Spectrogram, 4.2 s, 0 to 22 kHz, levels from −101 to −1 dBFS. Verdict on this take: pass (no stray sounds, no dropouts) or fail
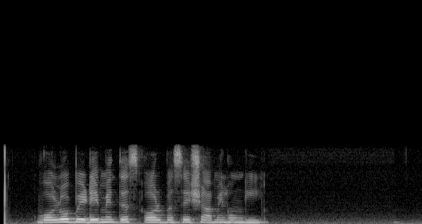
pass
